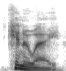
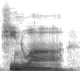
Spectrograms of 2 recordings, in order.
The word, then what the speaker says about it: quinoa: when I first saw this stuff it was kinway and somebody said it's pronounced quoir and I went what is it they went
